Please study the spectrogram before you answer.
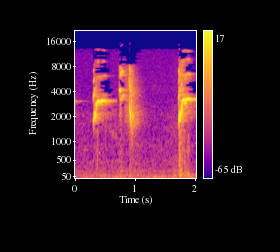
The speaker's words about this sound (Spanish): Nosotros, para empezar a ambientar un poco el tema, teníamos a Elvis, el loro que canta un himno.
